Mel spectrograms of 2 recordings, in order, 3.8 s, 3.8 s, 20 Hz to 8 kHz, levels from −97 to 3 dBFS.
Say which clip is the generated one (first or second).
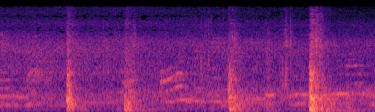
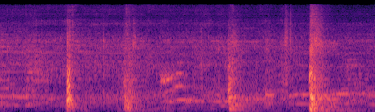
second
